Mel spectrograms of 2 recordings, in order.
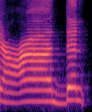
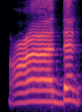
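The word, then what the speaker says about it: عاداً: ٹھیک ہے، عین الف زبر آ. دال الف 2 زبر دن عادن.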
